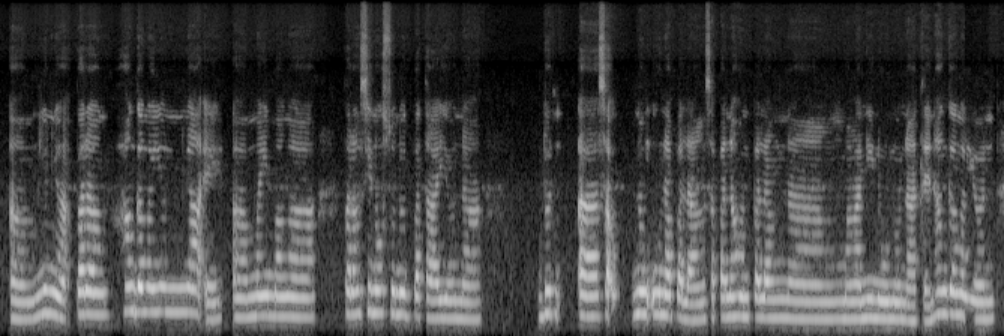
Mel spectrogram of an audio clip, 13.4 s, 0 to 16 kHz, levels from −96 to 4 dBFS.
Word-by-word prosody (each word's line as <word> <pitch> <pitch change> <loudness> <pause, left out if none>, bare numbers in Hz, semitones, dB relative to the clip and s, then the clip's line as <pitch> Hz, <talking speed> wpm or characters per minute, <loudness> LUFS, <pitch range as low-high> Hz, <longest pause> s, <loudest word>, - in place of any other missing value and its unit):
um, 190 -1 -1
yun 245 +1 +2
nga 200 -2 0
parang 245 -1 +4 0.2
hanggang 270 0 +4
ngayon 270 0 0 0.3
nga, 260 - +2
eh, 185 +1 -4 0.2
ah, 210 0 -2
may 225 +1 +2
mga 215 -1 -1 0.3
parang 245 0 0
sinusunod 250 -2 -1
pa 220 - 0
tayo 200 -2 -1
na 185 -1 -4 0.8
dun, 245 +2 -2 0.3
ah, 220 -1 +6
sa 220 - +2 0.3
nung 245 +1 +4
una 240 -1 +3
pa 215 - +2
lang 180 0 -1
sa 205 +2 -5
panahon 215 0 +1
pa 210 - +1
lang 200 0 0
ng 190 -1 -3
mga 190 0 0
ninuno 195 -1 +2
natin. 170 0 -3
Hanggang 245 -1 +1
ngayon, 190 -3 -1
210 Hz, 150 wpm, -22 LUFS, 195-240 Hz, 0.8 s, ah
